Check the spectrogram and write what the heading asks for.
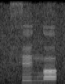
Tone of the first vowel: high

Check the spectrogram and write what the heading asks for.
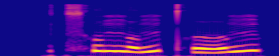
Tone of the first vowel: high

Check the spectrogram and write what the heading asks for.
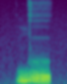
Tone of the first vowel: falling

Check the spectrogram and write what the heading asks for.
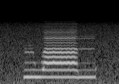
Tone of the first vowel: high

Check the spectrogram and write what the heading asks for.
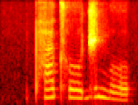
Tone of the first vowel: rising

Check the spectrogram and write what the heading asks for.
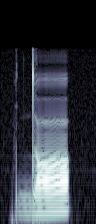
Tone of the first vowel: rising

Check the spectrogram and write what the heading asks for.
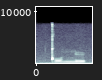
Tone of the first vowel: low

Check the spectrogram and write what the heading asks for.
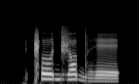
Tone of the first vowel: high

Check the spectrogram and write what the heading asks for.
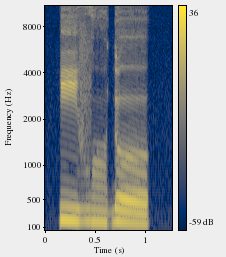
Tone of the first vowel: low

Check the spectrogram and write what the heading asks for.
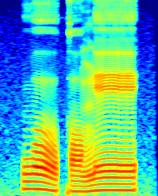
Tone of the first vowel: falling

